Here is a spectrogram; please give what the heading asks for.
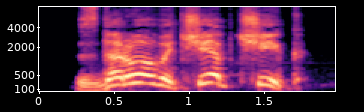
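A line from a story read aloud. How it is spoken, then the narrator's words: Shouted greeting. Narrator (Russian): крикнул я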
